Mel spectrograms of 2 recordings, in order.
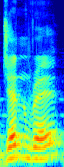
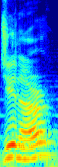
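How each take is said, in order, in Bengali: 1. এটি jen-ray-এর মতো উচ্চারিত হয়, j ধ্বনি সহ। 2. এটি jee-nar-এর মতো উচ্চারিত হয়, j ধ্বনি সহ। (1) "নট জেনরে" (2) "নট জিনার"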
